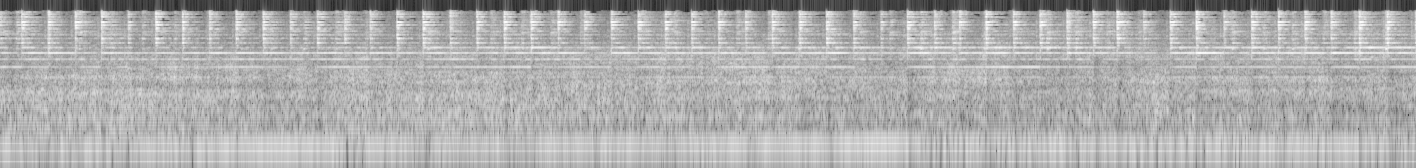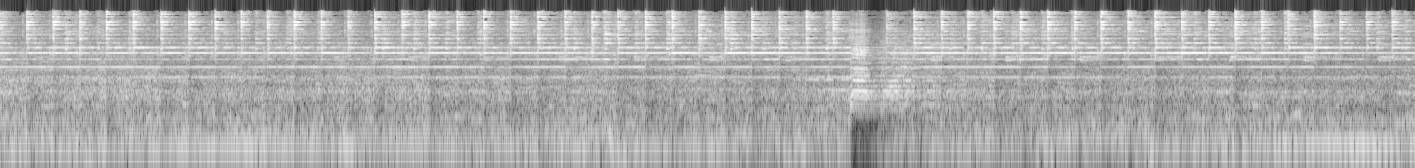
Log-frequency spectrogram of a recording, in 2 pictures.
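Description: Long Island Rail Road diesel-hauled bilevel passenger train approaching: a steady, heavy low rumble with a steady high whine over it.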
